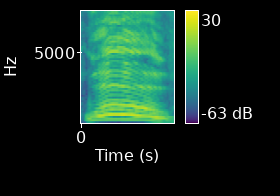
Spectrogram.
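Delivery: booming caller's bellow. A narrator's reading. Caller bellows at the quoted price, loud booming whoa. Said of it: "he bellowed".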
